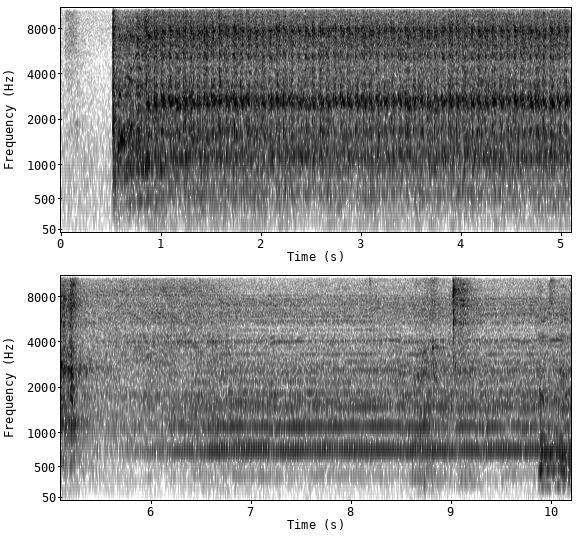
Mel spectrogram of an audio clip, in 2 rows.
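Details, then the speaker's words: 572ci 481X race engine in about 40° weather, cranking: steady, fast starter churning with no firing. It won't start because there is no spark; the MSD 600 was probably left unplugged, so the coils likely had no power. "sparks I probably didn't plug in the MSD 600 so actually the coils are not on"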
